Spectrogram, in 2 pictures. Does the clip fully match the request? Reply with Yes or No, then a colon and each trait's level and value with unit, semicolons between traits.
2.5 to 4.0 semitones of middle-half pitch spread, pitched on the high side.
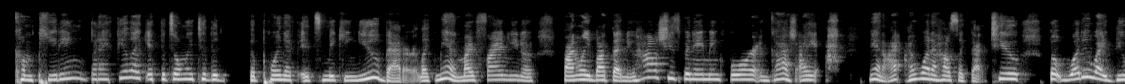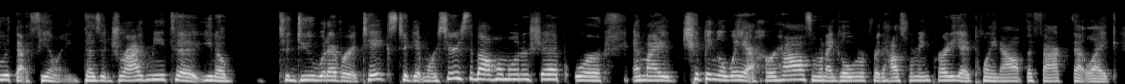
No: average, 4.4 semitones; high, 200 Hz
